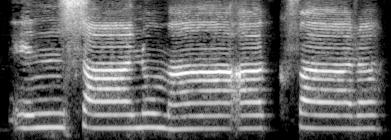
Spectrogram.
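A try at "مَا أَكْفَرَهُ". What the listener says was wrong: Again, over here, so this fa, it was a bit too long. It was more than 1 second. Ma akfarah.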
